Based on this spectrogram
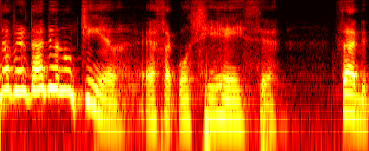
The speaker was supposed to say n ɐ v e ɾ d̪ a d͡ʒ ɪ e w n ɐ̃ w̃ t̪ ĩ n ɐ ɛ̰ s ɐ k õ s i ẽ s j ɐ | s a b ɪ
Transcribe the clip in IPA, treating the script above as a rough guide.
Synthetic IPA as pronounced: n ɐ v e ɾ d̪ a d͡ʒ ɪ e w n ɐ̃ w̃ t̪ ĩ ɲ ɐ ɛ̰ s ɐ k õ s i ẽ s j ɐ | s a b ɪ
